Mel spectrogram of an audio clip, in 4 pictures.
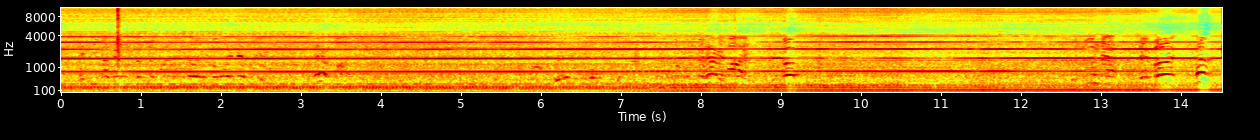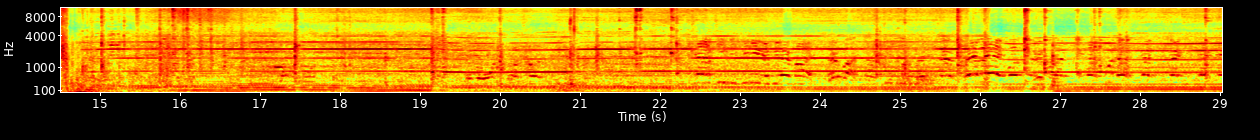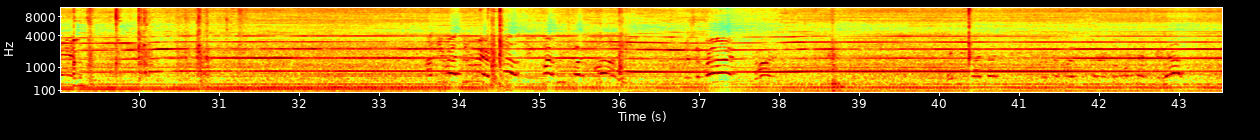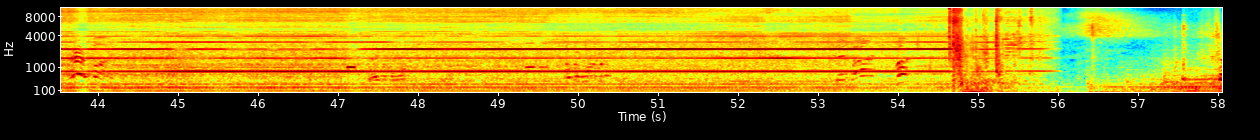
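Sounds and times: machinery hum with high whine: 0:00.0 - 0:58.0.

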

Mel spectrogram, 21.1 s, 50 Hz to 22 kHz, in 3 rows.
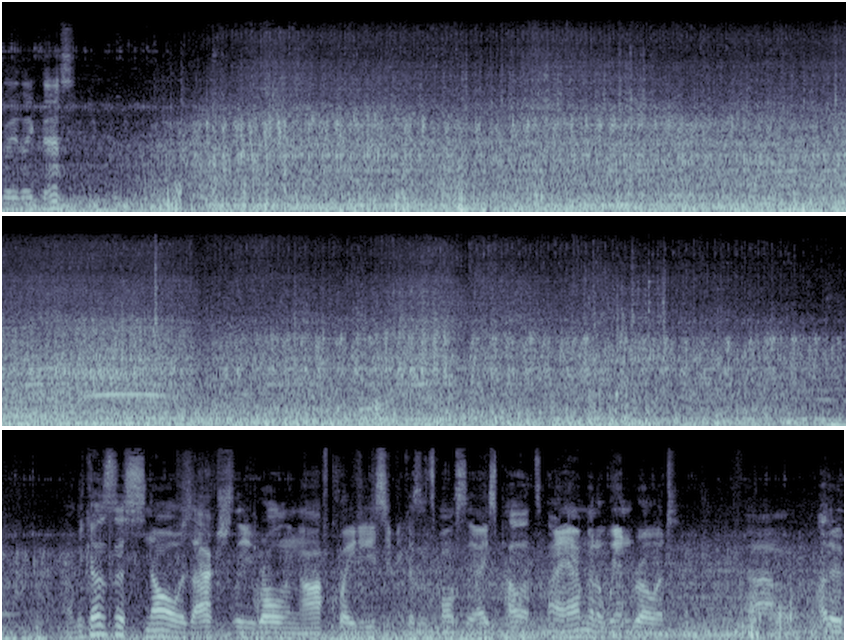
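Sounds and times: truck engine running: 0:00.0 - 0:21.0
plow blade pushing snow: 0:00.6 - 0:21.0.

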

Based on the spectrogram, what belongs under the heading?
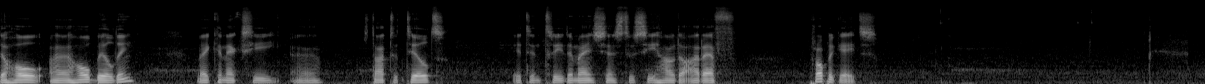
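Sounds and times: computer mouse click: 0:09.4 - 0:09.6, 0:10.8 - 0:11.1.

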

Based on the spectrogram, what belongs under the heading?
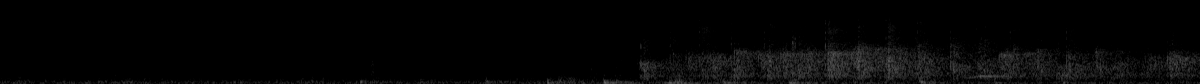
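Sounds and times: light applause: 0:06.3 - 0:12.0.

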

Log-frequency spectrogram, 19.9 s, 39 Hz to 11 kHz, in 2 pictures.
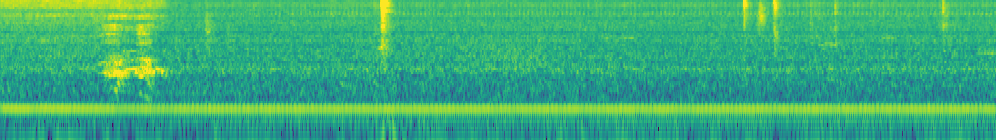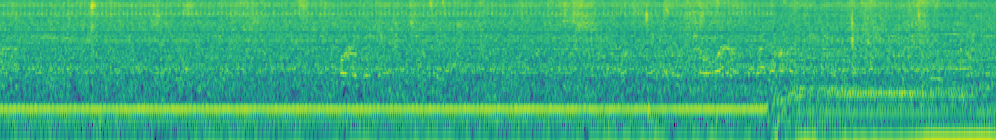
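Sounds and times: bus engine humming: 0:00.0 - 0:19.9.

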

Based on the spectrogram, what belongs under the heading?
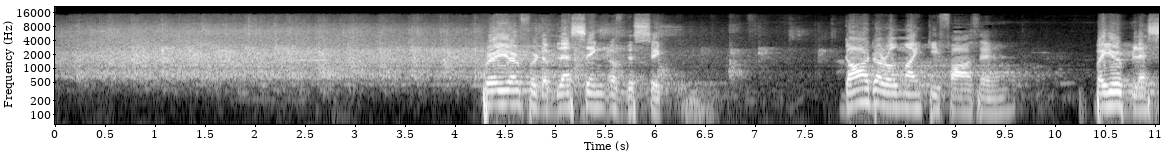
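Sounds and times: congregation applauding: 0:00.0 - 0:07.9.

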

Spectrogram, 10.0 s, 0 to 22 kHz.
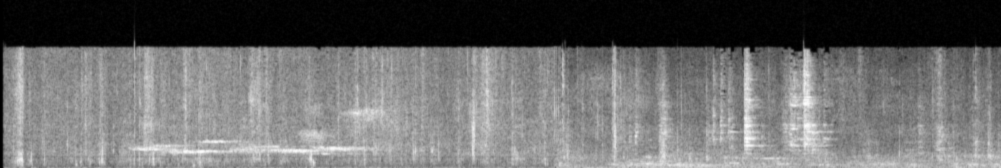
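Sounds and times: footsteps on leafy dirt path: 0:00.0 - 0:07.4.

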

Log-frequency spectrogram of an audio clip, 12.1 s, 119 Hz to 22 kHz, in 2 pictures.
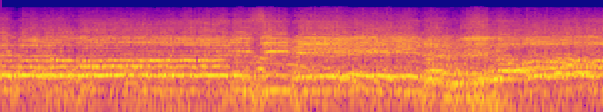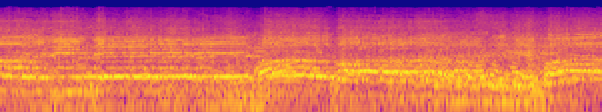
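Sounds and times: male voices chanting a lament: 0:00.0 - 0:12.0.

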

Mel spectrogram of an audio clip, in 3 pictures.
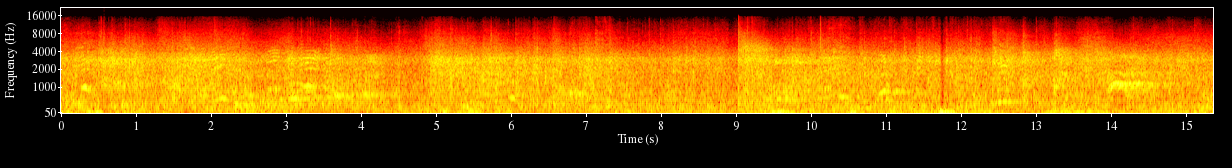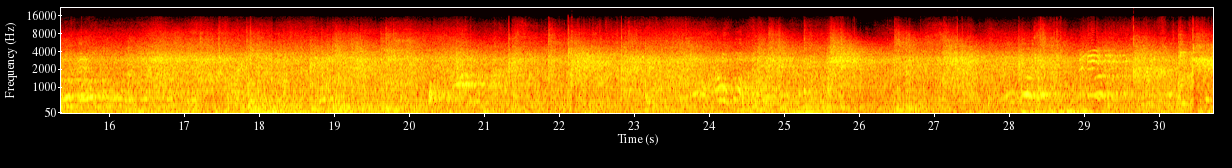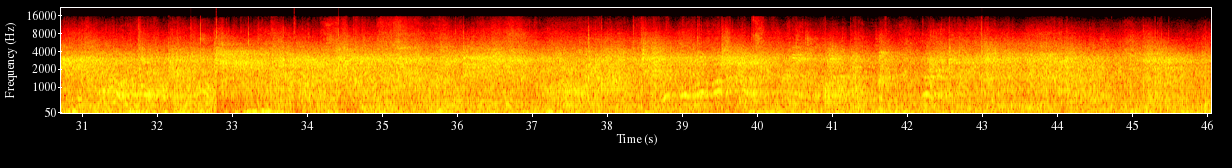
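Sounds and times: knocks against rink boards: 0:16.3 - 0:20.7, 0:21.3 - 0:23.8, 0:24.6 - 0:46.0.

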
